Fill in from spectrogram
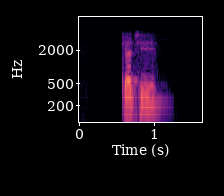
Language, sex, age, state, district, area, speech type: Hindi, male, 18-30, Uttar Pradesh, Pratapgarh, rural, conversation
